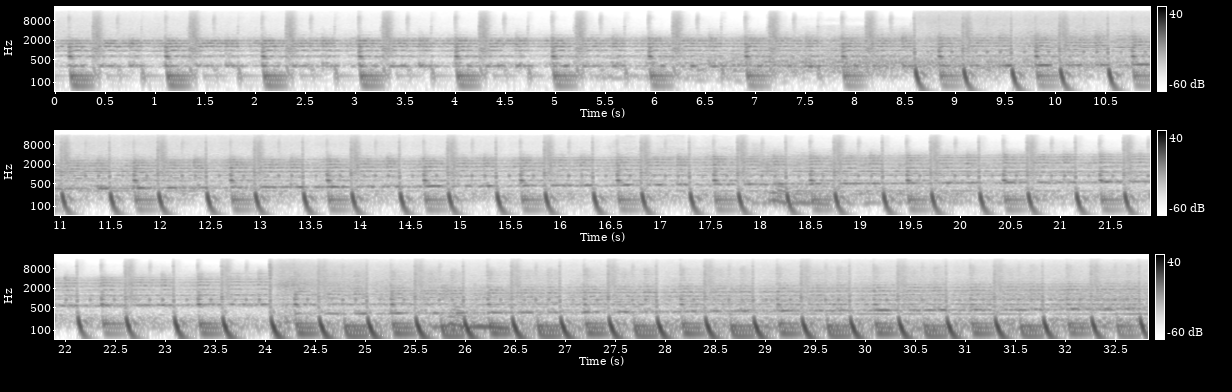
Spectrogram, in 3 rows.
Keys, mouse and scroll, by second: 0.2-2.9 middle drag, 2.9-5.8 middle drag, 9.0-11.3 middle drag, 11.3 Tab, 12.3 a, 12.8 a, 13.4-14.7 middle drag, 15.2-16.2 middle drag, 22.3-27.9 middle drag, 29.1-31.1 middle drag.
